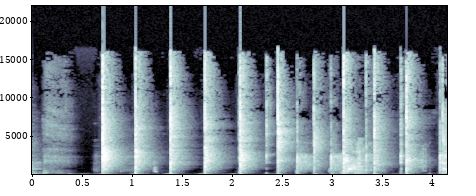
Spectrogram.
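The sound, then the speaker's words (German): About a dozen loud hand claps in a steady rhythm of clapping applause, a standing ovation, with faint voices murmuring underneath toward the end. “Standing Ovation.”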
